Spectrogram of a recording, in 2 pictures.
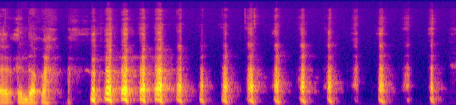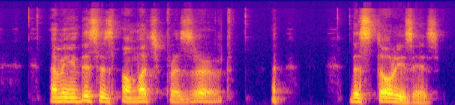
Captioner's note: Ketawa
